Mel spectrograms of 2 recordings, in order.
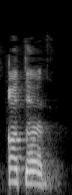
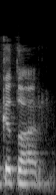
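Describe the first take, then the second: First: It is said in formal Arabic, q from the throat. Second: It is said with a local Qatari dialect pronunciation. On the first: "the way His Highness pronounced it, and everyone in the right way" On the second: "in Qatari dialect it's very weird, but we say"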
